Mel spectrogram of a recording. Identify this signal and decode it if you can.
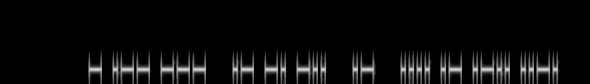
Morse code, heard as a keyed tone, about 30 wpm, 700 Hz. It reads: TWO AND A HALF
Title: Sets of 4 Words 30wpm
